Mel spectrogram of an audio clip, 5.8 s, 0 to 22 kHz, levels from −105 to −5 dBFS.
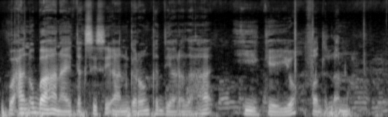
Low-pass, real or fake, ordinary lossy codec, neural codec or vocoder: none; fake; none; vocoder, 44.1 kHz, 128 mel bands every 512 samples, BigVGAN v2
